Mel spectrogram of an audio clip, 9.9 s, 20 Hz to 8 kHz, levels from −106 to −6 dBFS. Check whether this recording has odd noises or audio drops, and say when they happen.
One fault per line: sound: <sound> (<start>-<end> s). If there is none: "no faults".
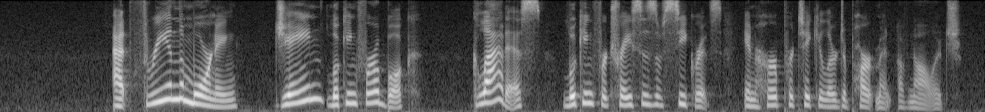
no faults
